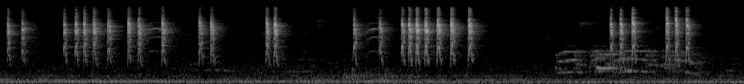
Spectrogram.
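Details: Eurasian tree sparrow chirps, clearly recorded as training material for songbirds; scattered loud cheeps build into a rapid cluster, then a softer, lower chattering twitter appears before a final short burst.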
